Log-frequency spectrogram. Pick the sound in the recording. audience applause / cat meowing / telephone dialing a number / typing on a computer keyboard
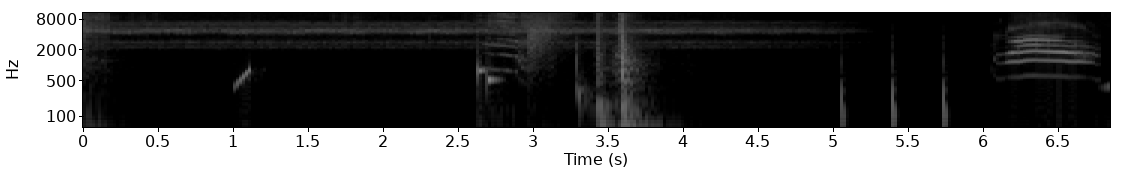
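cat meowing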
